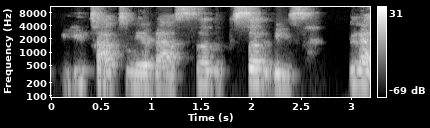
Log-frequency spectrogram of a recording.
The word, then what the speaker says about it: Sotheby's: Like you talked to me about Sotheby's.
